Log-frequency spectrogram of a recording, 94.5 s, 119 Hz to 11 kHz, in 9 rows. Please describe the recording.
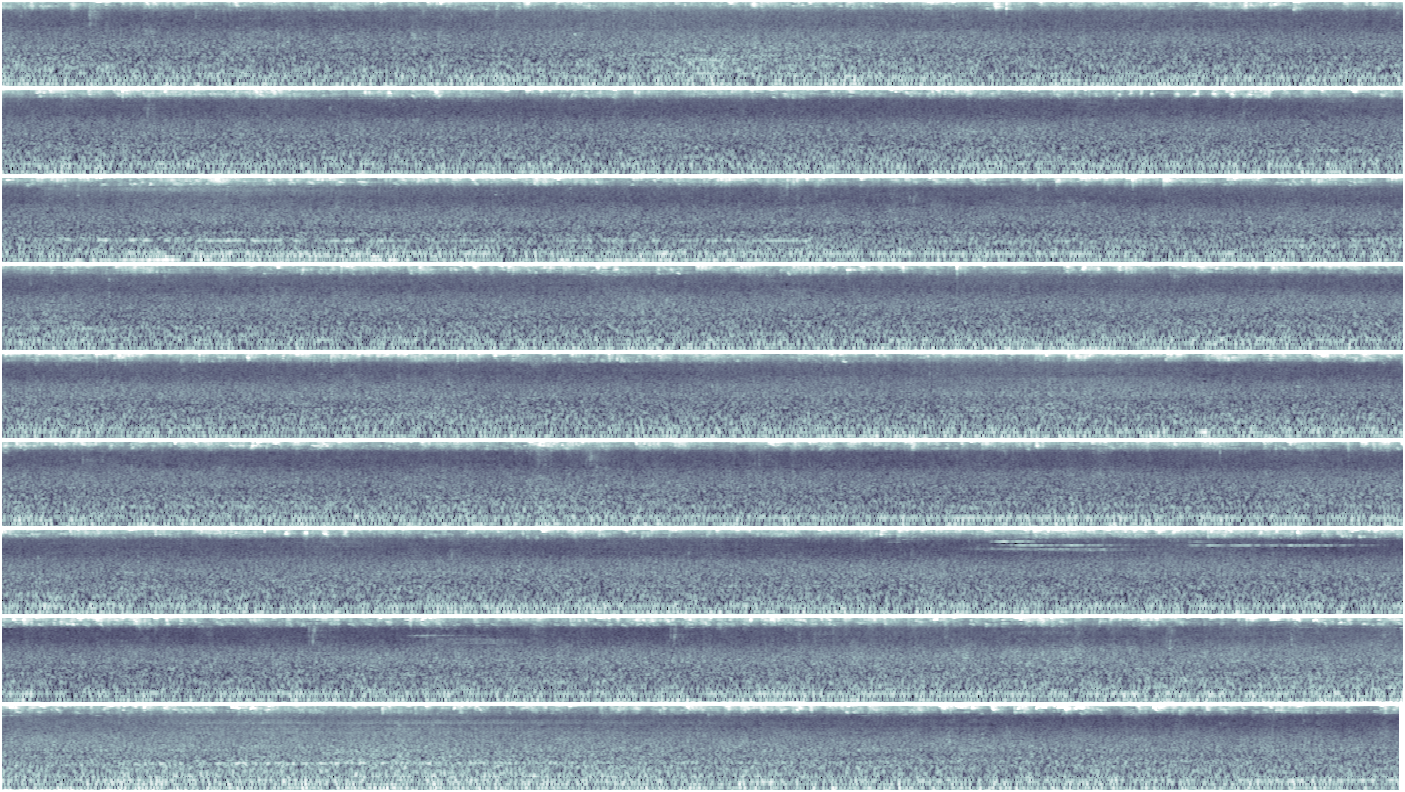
Bats ambience 3
Bats with city ambience, distant truck pass.
From a recording made underneath the 'Congress Bridge' in Austin Texas which is home to a large bat colony.
ambience, bats, field-recording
